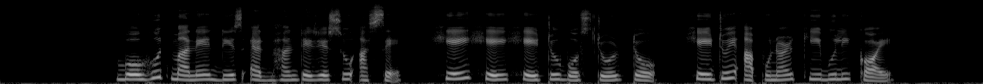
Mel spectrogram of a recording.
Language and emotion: Assamese, neutral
